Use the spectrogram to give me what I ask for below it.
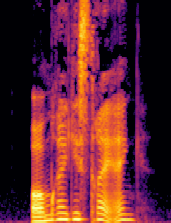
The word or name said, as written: omregistrering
